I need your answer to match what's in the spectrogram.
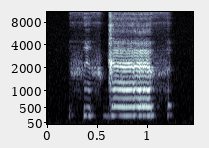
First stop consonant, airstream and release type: plain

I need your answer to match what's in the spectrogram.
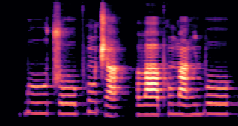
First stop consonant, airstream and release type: implosive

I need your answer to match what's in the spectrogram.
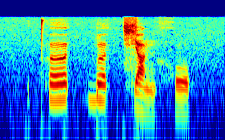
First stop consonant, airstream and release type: aspirated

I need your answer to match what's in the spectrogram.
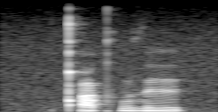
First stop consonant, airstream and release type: ejective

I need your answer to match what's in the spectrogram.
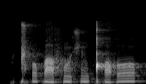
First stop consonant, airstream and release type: click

